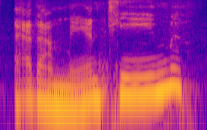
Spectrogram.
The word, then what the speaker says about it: adamantine: glasses on those um actually it's pronounced adamantine what's going to head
